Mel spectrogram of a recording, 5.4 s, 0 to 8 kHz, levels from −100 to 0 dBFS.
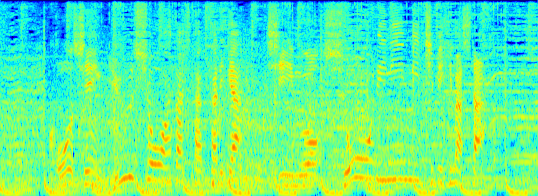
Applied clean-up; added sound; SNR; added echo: none; Clock; 19 dB; none.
